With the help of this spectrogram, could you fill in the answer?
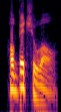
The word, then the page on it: habitual: American English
